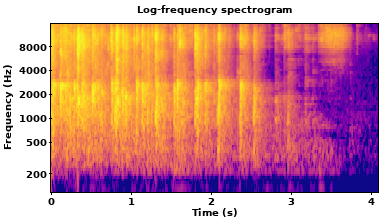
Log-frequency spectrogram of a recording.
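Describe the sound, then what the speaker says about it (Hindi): A crowd applauds warmly, with dense clapping that gradually thins and fades out over a few seconds. "प्रधानमंत्री के लिए जोरदार ताली होनी चाहिए।"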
